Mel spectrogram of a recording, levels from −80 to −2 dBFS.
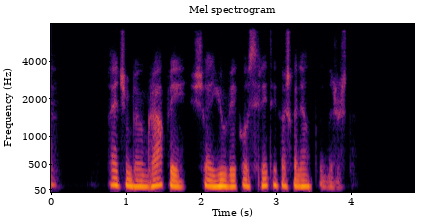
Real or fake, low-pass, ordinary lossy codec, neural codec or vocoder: fake; 7.2 kHz; Opus, 24 kbps; codec, 16 kHz, about 1 kbps, DyCAST, with the encoder's durations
